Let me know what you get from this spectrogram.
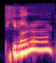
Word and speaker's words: Piotr: However, I really like Peter Kowalski. Is that really how you say that name? – Yeah, Peter. It's just a Russian spelling.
